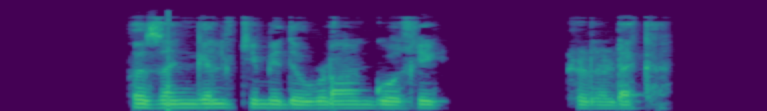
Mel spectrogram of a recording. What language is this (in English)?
Pashto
